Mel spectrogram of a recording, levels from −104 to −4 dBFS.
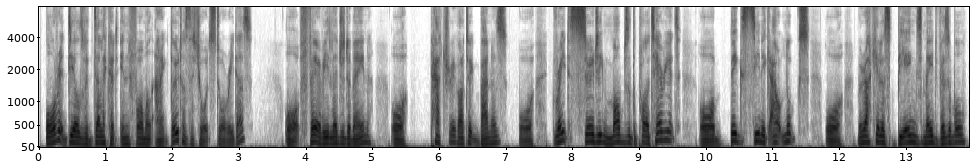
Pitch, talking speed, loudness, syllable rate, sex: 120 Hz, 145 wpm, -19 LUFS, 5.3 syllables/s, male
